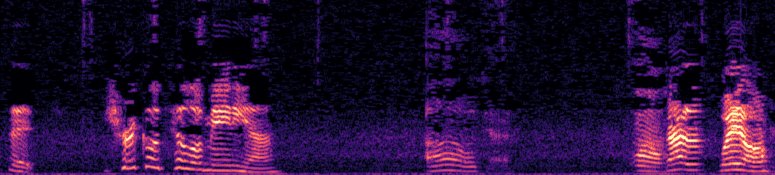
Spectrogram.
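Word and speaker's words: trichotillomania: banjo banjo no I found out how to pronounce it tricotilomania oh okay that way off from what I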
